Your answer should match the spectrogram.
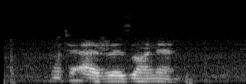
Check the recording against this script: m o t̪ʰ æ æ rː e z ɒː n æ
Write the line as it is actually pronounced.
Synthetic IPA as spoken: m o t̪ʰ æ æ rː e z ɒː n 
